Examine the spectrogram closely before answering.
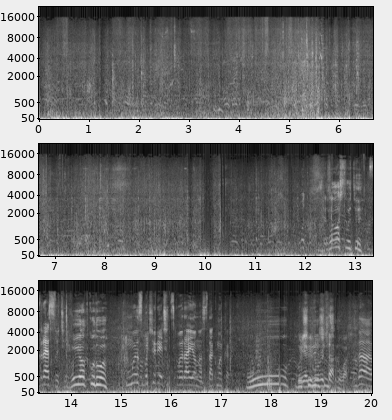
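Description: Wind rumbles loudly across the microphone outdoors.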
